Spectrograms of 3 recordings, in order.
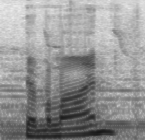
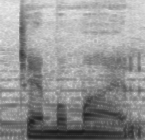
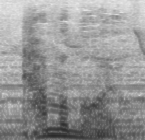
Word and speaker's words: chamomile: Cameline? Chamomile. Chamomile. Chamomile. That's it. Chamomile.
